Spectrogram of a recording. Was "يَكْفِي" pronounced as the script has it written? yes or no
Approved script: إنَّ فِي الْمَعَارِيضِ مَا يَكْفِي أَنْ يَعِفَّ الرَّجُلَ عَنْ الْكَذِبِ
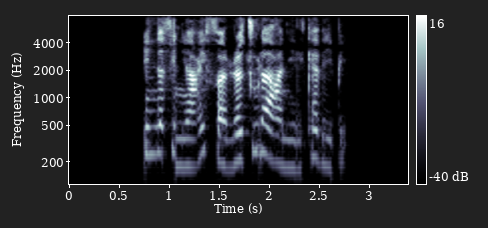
no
